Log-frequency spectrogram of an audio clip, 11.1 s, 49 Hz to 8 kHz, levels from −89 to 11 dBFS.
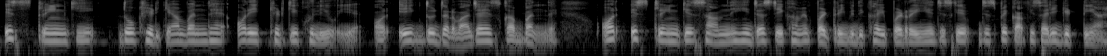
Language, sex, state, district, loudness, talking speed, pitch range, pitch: Hindi, female, Bihar, Purnia, -36 LUFS, 215 wpm, 185-205 Hz, 195 Hz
